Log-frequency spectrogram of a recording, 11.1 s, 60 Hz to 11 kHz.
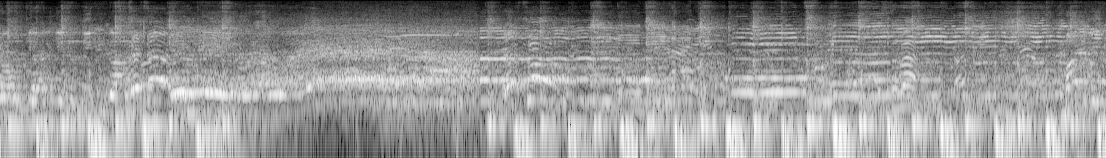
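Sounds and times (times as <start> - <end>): live band music: 0.0 - 2.6, 4.8 - 11.0
crowd noise: 0.0 - 11.0.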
